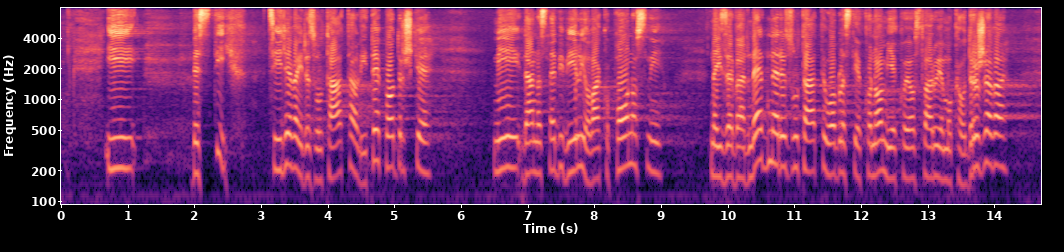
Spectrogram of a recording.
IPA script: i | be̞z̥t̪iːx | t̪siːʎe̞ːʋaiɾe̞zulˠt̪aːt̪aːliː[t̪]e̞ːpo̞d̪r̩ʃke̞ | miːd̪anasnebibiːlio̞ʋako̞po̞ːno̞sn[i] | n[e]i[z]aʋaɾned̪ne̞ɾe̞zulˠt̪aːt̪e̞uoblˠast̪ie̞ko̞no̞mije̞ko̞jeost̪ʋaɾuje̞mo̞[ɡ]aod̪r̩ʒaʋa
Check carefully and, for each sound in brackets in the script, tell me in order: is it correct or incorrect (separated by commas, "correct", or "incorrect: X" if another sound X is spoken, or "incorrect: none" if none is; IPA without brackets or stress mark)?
correct, correct, incorrect: a, correct, incorrect: k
